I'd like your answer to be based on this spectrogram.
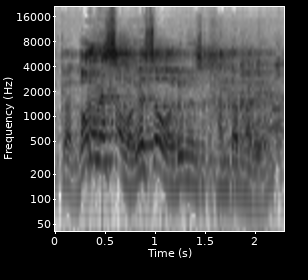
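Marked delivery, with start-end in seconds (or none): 0.3-1.2 high, hammed-up telling-off; scolding parent. Parent demanding why the child fights, high mock scolding. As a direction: scold in a sharply raised pitch. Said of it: "그래도 한참 혼내고 나면".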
